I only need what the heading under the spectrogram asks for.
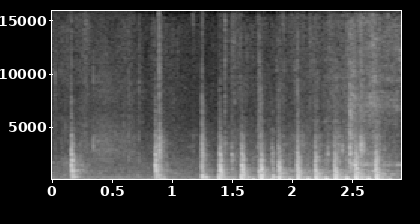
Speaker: This is officially the largest crankshaft play I have ever seen. It knocks so loudly we can't imagine how it was working in its last days.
